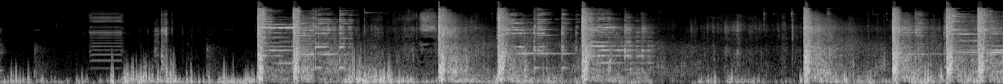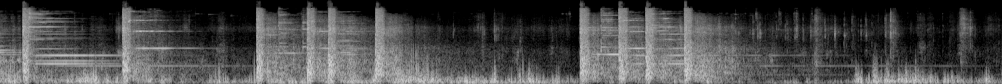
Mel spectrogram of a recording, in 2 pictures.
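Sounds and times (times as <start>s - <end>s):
pistol shots: 2.6s - 3.6s, 4.4s - 6.8s, 8.0s - 12.0s, 12.6s - 14.3s, 15.8s - 18.0s
steel plates ringing: 2.6s - 3.6s, 5.1s - 6.6s, 9.2s - 13.7s, 15.9s - 18.6s.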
